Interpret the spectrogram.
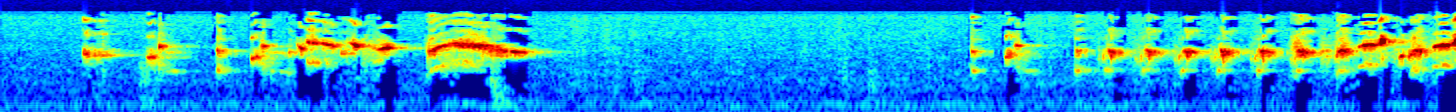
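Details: Goldfinch hybrid song, a model song: bursts of bright twittering notes around the upper range, a pause of about two seconds, then a fast run of repeated chirps building toward the end.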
